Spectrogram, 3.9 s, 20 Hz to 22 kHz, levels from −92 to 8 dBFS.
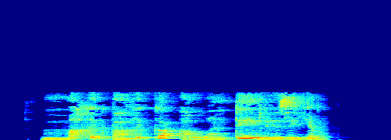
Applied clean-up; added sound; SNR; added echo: none; none; none; none.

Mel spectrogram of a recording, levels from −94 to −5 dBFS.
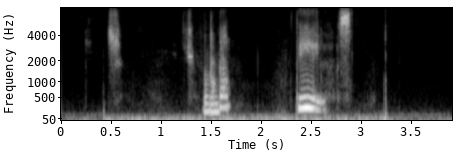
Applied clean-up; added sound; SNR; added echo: neural diffusion model UNIVERSE++.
